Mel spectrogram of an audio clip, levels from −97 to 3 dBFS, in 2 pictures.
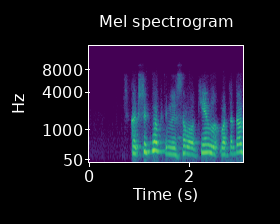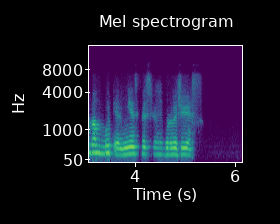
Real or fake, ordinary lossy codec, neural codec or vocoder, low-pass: fake; Opus, 16 kbps; codec, 16 kHz, 0.5 kbps, X-Codec, HuBERT features, trained on general audio; 7.2 kHz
